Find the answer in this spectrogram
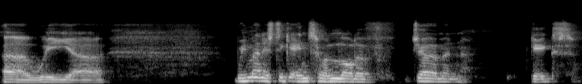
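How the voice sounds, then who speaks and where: A man's voice: mid-range voice, slow pace, highs cut off. A British man, a guitarist being interviewed, talking casually and rambling with fillers and restarts. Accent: British English.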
